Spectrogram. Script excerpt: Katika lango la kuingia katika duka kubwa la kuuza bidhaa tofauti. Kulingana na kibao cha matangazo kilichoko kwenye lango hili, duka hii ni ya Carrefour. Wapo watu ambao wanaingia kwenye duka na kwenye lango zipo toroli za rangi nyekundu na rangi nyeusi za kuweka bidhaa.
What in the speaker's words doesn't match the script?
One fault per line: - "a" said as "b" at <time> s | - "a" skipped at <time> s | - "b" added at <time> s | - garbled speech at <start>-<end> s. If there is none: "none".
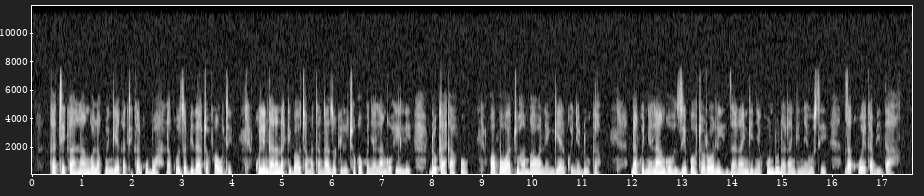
- "duka" skipped at 2.2 s
- "hii ni ya" skipped at 8.3 s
